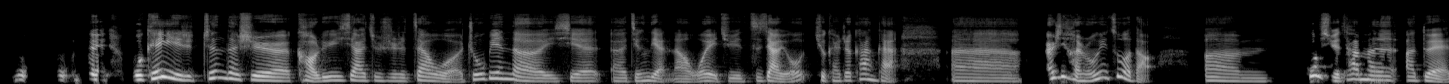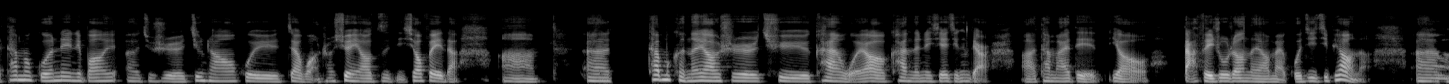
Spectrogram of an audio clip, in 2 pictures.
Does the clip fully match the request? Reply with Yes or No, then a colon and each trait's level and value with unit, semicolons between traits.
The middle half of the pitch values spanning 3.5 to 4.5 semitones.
Yes: average, 4.0 semitones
